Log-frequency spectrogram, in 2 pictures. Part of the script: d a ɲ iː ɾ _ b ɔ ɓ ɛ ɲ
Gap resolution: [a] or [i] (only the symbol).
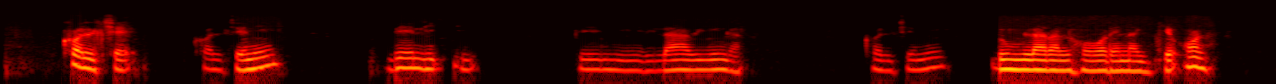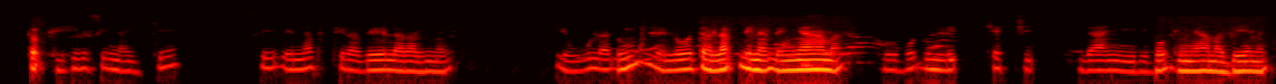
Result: i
